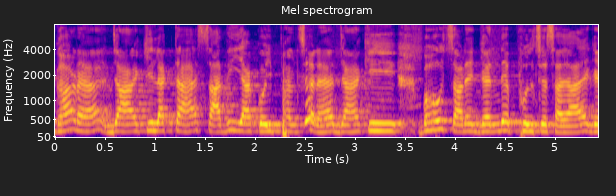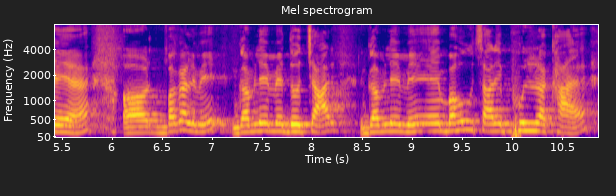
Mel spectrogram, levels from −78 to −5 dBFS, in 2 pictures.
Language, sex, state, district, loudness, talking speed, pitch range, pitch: Hindi, male, Bihar, Madhepura, -15 LUFS, 200 wpm, 185-205 Hz, 190 Hz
